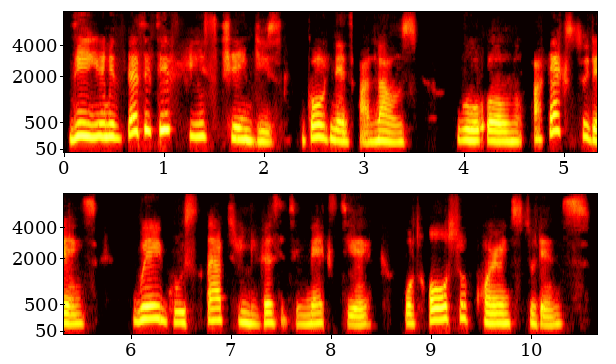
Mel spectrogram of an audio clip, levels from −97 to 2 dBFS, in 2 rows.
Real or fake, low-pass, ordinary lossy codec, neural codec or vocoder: fake; none; none; codec, 16 kHz, 1 kbps, FreqCodec, larger model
